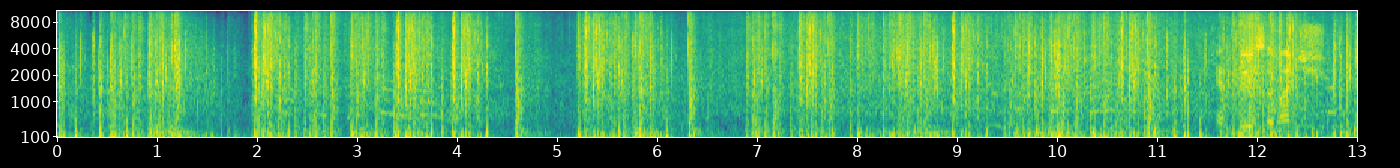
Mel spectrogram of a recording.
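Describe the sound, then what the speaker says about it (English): Cannons in a Civil War battle game blast canister shot at infantry brigades and detachments, a dense run of loud, sharp booms and crackling volleys that rattle on for several seconds. "the cannons are now turning around to canister these brigades and detachments"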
